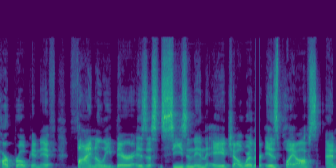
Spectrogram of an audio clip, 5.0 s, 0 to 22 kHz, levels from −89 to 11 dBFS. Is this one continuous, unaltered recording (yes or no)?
yes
